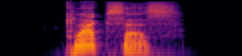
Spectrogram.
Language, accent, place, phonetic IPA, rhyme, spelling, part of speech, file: German, Germany, Berlin, [ˈklaksəs], -aksəs, Klackses, noun, De-Klackses.ogg
- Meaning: genitive of Klacks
